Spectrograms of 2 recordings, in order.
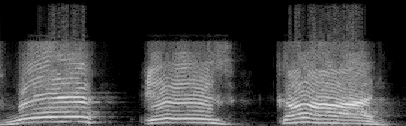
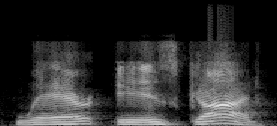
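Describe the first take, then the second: First: It is screamed at full volume. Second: It is said more loudly.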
